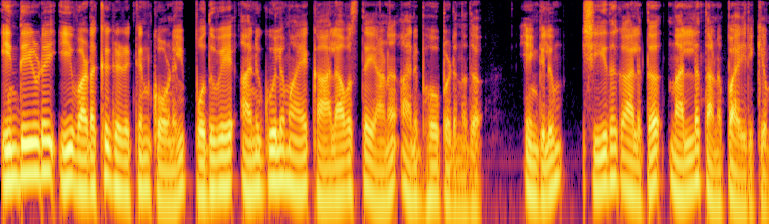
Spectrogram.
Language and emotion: Malayalam, neutral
